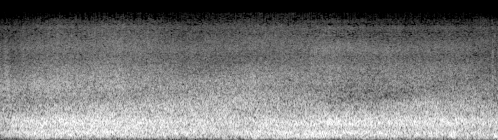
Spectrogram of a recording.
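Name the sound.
waves breaking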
